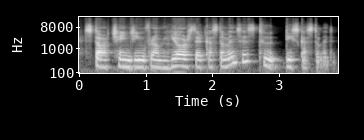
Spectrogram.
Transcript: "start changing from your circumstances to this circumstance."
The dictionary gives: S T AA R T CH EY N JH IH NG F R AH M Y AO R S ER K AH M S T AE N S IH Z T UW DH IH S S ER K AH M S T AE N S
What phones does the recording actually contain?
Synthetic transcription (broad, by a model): S T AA R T CH EY N JH IH NG F R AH M Y AO R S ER K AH S T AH N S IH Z T UW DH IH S S K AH S T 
